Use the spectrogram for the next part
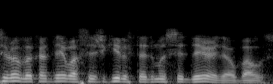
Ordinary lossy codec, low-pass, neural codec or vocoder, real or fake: MP3, 24 kbps; 5.4 kHz; codec, 24 kHz, 0.9 kbps, WavTokenizer, medium speech release version 1; fake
